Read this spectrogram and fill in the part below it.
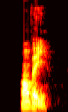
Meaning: alternative form of envoye
- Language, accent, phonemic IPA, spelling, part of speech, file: French, France, /ɑ̃.wɛj/, enweille, interjection, LL-Q150 (fra)-enweille.wav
